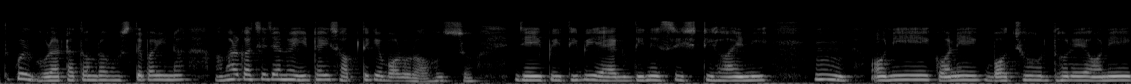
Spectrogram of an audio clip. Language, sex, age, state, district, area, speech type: Bengali, female, 60+, West Bengal, Purba Medinipur, rural, spontaneous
